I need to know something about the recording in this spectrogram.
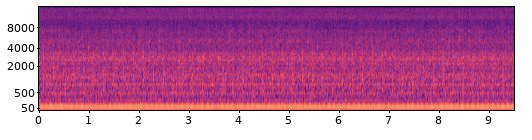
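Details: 2012 Cadillac CTS-V at idle: a steady idle with a loose, fairly regular tick of about two or three per second over the engine drone; ticking/knocking at idle, source unknown.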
